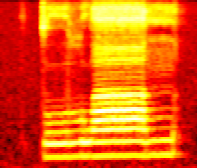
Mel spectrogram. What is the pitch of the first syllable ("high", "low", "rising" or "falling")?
high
